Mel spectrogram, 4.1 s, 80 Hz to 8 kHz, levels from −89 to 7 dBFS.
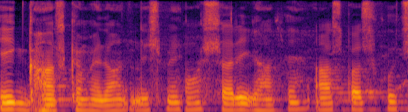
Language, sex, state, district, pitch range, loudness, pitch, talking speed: Hindi, male, Maharashtra, Dhule, 110-130 Hz, -20 LUFS, 125 Hz, 175 wpm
